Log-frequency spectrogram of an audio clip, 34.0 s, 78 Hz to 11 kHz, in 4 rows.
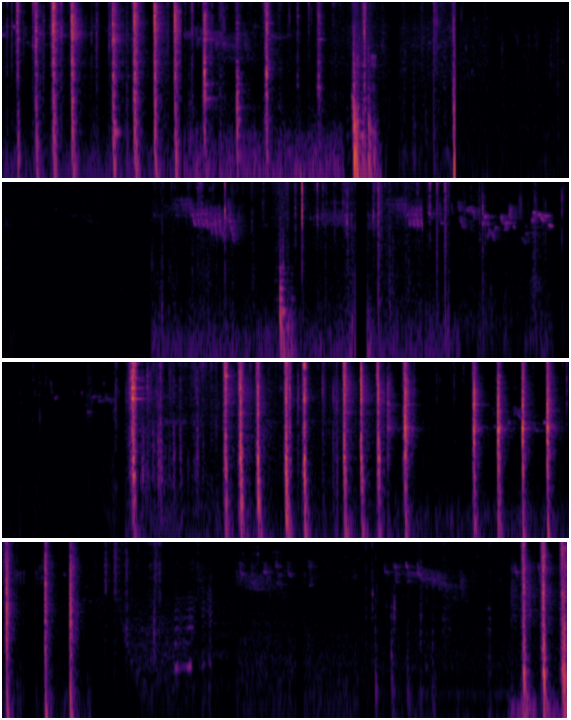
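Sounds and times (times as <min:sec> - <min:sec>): blade chopping wood: 0:00.0 - 0:05.7, 0:20.2 - 0:23.3, 0:24.0 - 0:26.9, 0:33.2 - 0:34.0.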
